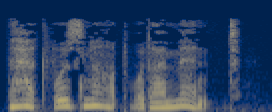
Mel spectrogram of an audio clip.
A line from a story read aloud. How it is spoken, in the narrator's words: Elaine muttered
